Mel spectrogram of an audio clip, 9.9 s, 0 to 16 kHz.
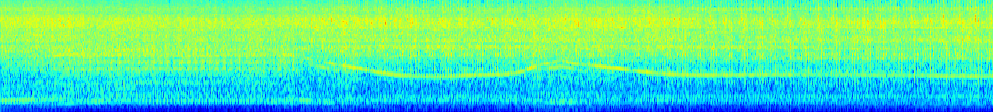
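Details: BMW 325is: high steady whine over idle that rises and falls with revs, ultimately caused by two faulty remanufactured alternators.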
